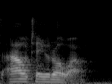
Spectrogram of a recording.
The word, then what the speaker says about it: Aotearoa: Well, with my own American accent and all due respect to Maori people, it's Aotearoa. – Nice. – Aotearoa.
